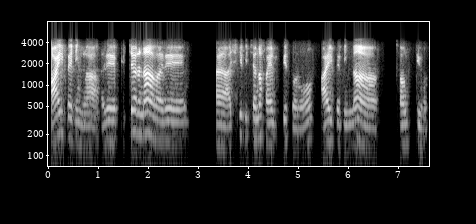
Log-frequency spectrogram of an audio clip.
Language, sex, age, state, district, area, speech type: Tamil, male, 18-30, Tamil Nadu, Tirunelveli, rural, conversation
